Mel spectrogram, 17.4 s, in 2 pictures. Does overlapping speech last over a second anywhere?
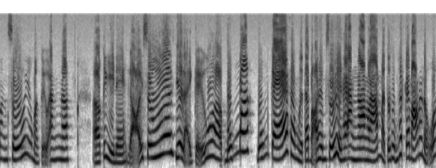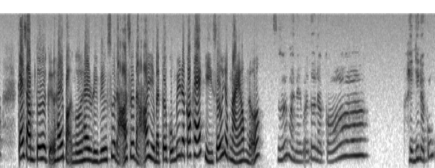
No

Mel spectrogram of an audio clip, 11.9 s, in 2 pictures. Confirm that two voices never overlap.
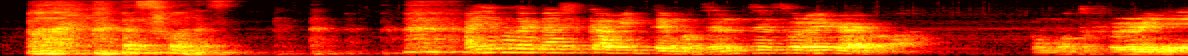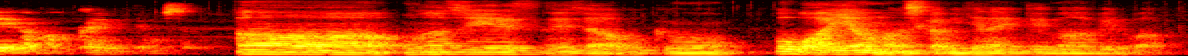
Yes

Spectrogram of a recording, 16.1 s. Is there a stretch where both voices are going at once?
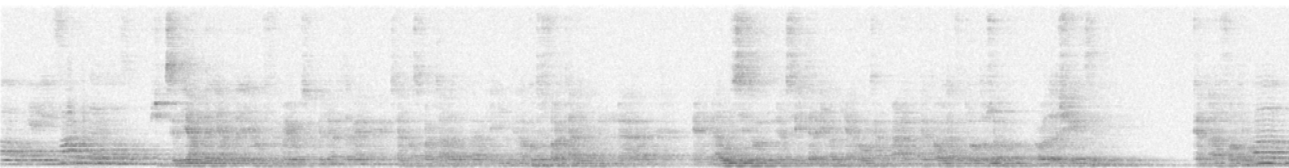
No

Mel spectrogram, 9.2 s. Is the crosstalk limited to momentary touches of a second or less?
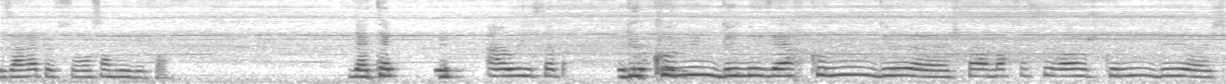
Yes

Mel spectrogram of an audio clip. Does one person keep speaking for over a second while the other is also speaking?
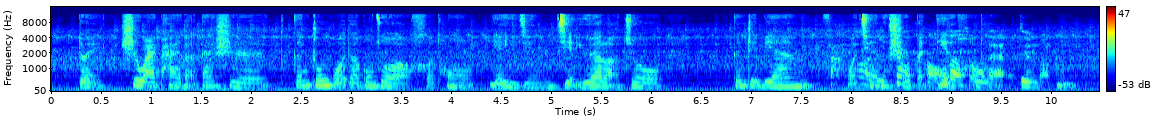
Yes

